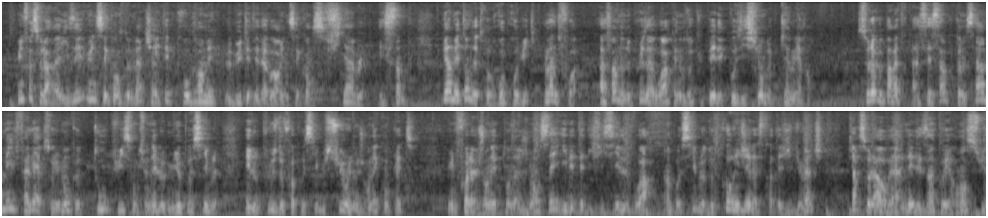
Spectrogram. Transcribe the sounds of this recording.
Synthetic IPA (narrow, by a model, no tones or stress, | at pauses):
ynfwasəlaʁealizeʔynsekɑ̃sd̪əmat͡ʃaet̪epχɔɡʁameləbyt̪et̪ɛd̪avwaʁynsekɑ̃sfjabl | esɛ̃pl | pɛʁmɛt̪ɑ̃d̪ɛt̪χəʁəpχɔd̪ɥit̪plɛ̃d̪əfwaː | fɛ̃d̪ənəplyzavwaʁkanuzɔkʲyped̪epozisjɔ̃d̪əkameʁa̰ | səlapøpaʁɛt̪χasesɛ̃pləkɔmsamɛilfalɛapsɔlymɑ̃kət̪upɥisfɔ̃ksjɔneləmjøpɔsibl | eləplys̬d̪əfwapɔsiblsyʁynʒuʁnekɔ̃plɛt̪ | ynfwalaʒuʁned̪ət̪uʁnaʒlɑ̃seʔilet̪ɛd̪ifisilvwaʁɛ̰̃pɔsibld̪əkɔʁiʒelast̪χat̪eʒid̪ymat͡ʃ | kaʁsəlaɔʁɛamned̪ezɛ̃kɔeʁɑ̃sːɥi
